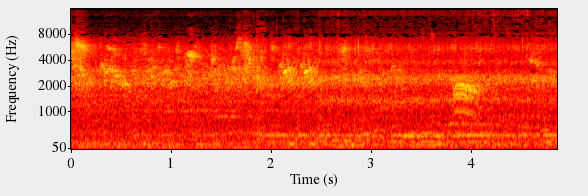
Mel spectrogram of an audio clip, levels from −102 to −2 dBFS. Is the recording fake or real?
real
